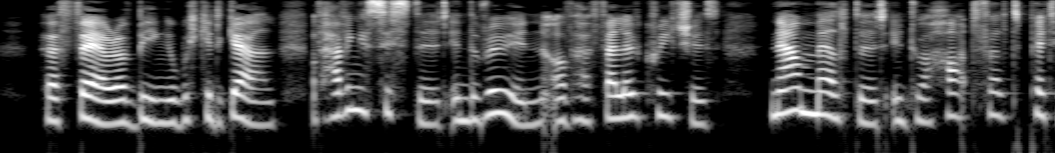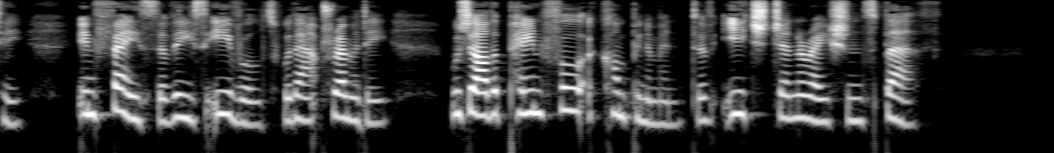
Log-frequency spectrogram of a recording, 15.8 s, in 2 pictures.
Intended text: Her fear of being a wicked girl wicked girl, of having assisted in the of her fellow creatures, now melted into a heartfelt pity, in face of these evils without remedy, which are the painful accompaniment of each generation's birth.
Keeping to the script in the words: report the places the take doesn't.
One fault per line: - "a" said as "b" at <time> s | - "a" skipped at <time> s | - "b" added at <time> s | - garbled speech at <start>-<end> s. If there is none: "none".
- "wicked girl" skipped at 2.1 s
- "ruin" added at 3.6 s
